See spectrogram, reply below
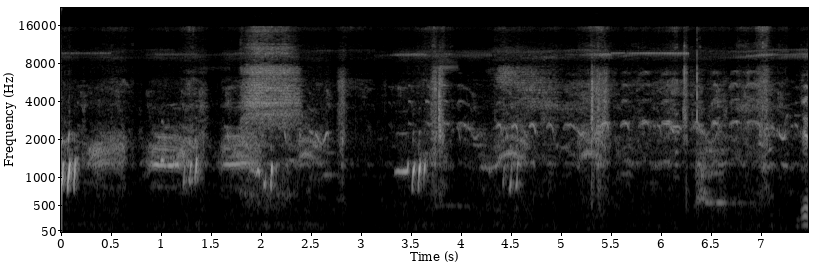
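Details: Turkeys calling: loud, hoarse, wavering calls in uneven bursts with short silent breaks and overlapping voices, against some background noise.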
